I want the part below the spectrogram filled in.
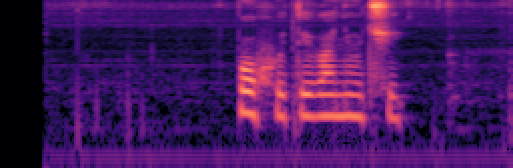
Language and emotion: Russian, neutral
